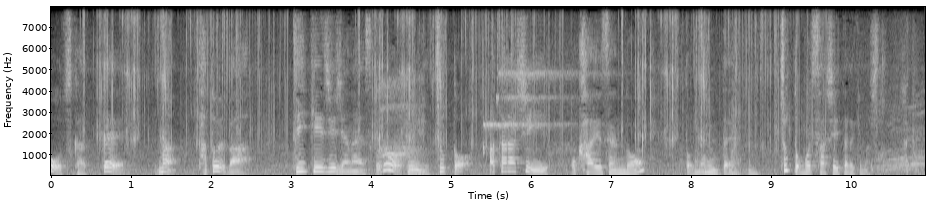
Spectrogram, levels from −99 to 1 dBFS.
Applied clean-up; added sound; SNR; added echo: none; Crushing; 12 dB; none.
